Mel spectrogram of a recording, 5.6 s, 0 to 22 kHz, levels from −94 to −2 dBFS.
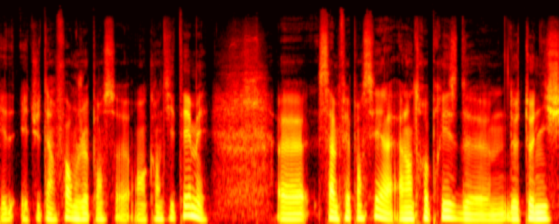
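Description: Speech recording with no audible technical faults anywhere in it.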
